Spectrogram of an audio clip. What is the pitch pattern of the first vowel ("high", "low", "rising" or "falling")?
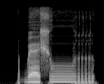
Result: low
